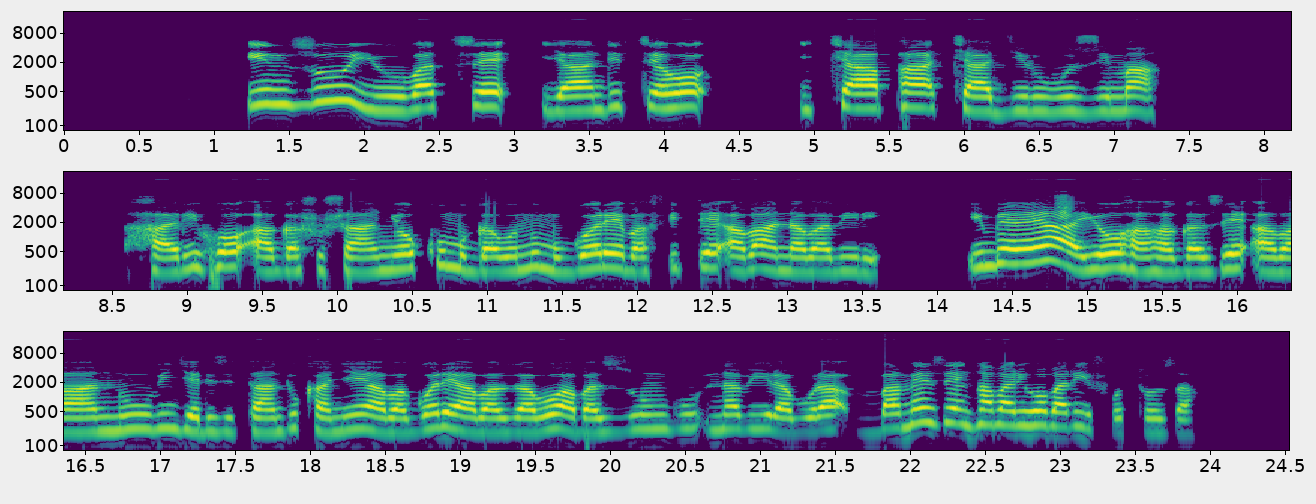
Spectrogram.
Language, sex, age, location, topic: Kinyarwanda, female, 18-24, Huye, health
